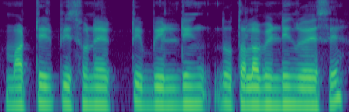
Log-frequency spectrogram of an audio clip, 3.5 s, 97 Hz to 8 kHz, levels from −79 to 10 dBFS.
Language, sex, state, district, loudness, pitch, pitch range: Bengali, male, West Bengal, Cooch Behar, -18 LUFS, 135 Hz, 130-135 Hz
